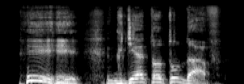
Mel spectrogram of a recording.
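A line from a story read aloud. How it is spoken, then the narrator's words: Giggling. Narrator (Russian): хихикнул Вавило Силыч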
